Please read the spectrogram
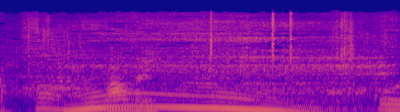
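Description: A man's long, drawn-out vocal exclamation of surprise with no words: one held sound whose pitch rises and then slowly falls away over about a second and a half.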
